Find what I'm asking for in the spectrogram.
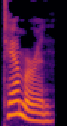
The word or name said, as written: tameron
